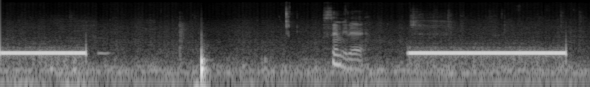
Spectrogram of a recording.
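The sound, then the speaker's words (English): Ringback tone of an outgoing telephone call: a steady single-pitched tone cuts off after about a second, then a quiet gap with faint clicks, then a second, roughly two-second burst of the same tone. “Let me call this one person. I want to see what he got to say about this brunch topic. Watch this shit.”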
